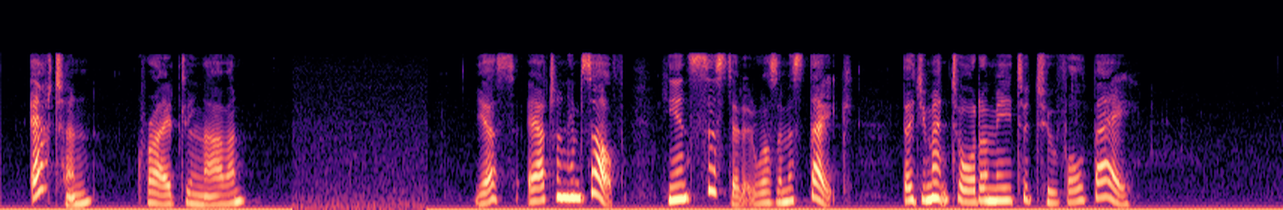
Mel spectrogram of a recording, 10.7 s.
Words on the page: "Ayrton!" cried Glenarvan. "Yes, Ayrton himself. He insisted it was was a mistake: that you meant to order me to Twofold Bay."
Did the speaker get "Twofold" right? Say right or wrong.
right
